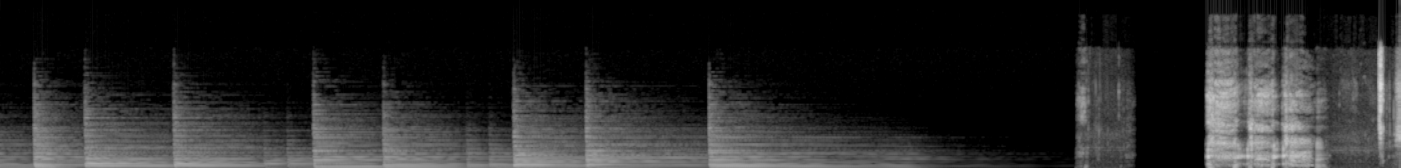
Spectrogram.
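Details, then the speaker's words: Adult man with a cough lasting two months and a strained voice: piano chords fade out, then a brief throat sound and a quick cluster of dry coughs. "oh boy I've still got that cough this cough it's been two months now and you can hear my voice"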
